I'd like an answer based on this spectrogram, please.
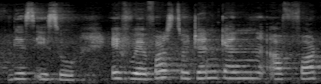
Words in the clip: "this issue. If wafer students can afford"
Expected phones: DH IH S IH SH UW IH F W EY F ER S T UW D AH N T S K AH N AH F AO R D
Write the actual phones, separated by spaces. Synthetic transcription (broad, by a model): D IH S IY S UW IH F W EY F ER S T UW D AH N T K AH N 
